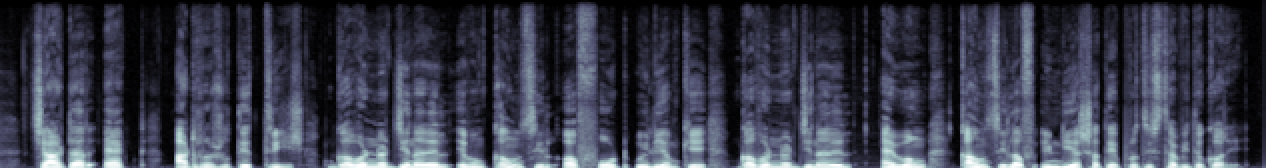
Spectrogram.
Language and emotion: Bengali, neutral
